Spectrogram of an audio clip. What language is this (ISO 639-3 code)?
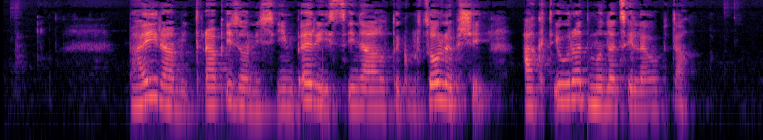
kat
